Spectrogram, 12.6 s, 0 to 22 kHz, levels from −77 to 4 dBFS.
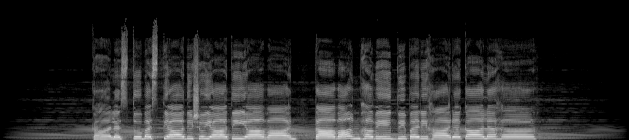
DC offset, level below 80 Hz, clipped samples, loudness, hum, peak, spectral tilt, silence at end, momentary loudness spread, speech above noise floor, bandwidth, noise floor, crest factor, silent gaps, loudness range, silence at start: under 0.1%; -68 dBFS; under 0.1%; -16 LUFS; none; -2 dBFS; -2 dB/octave; 1.5 s; 7 LU; 40 dB; 17 kHz; -56 dBFS; 16 dB; none; 4 LU; 1.85 s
